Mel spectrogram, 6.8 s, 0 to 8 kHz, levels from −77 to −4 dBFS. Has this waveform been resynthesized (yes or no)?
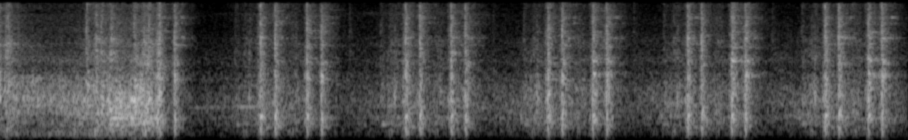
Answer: no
